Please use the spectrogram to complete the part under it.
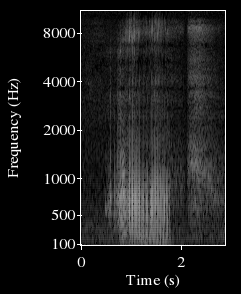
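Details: One drawn-out, rumbling snore from a pug, about a second long with a fluttering, rattly texture, then a soft exhaled breath afterward.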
